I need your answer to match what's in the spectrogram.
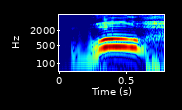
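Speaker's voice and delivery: loud high whoop; excited whoop. Real, not acted. Hyping the Porsche drama to viewers, a loud high whoop. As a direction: let out a loud, high cheer.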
